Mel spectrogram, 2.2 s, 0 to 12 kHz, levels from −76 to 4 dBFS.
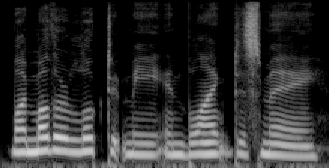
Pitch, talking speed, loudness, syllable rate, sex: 200 Hz, 220 wpm, -18 LUFS, 5.4 syllables/s, female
